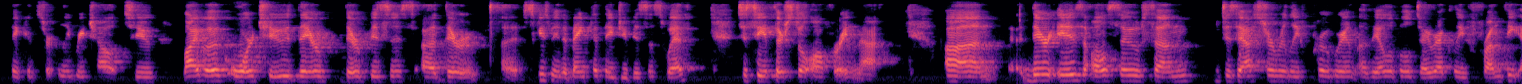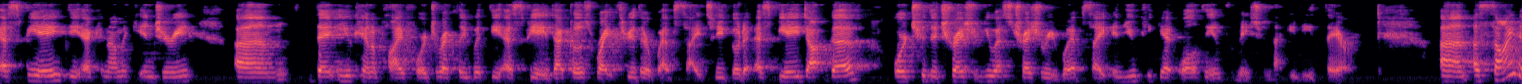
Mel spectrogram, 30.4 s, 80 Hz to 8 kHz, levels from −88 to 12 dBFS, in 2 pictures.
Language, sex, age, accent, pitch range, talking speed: English, female, 40-59, American, 170-215 Hz, 175 wpm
